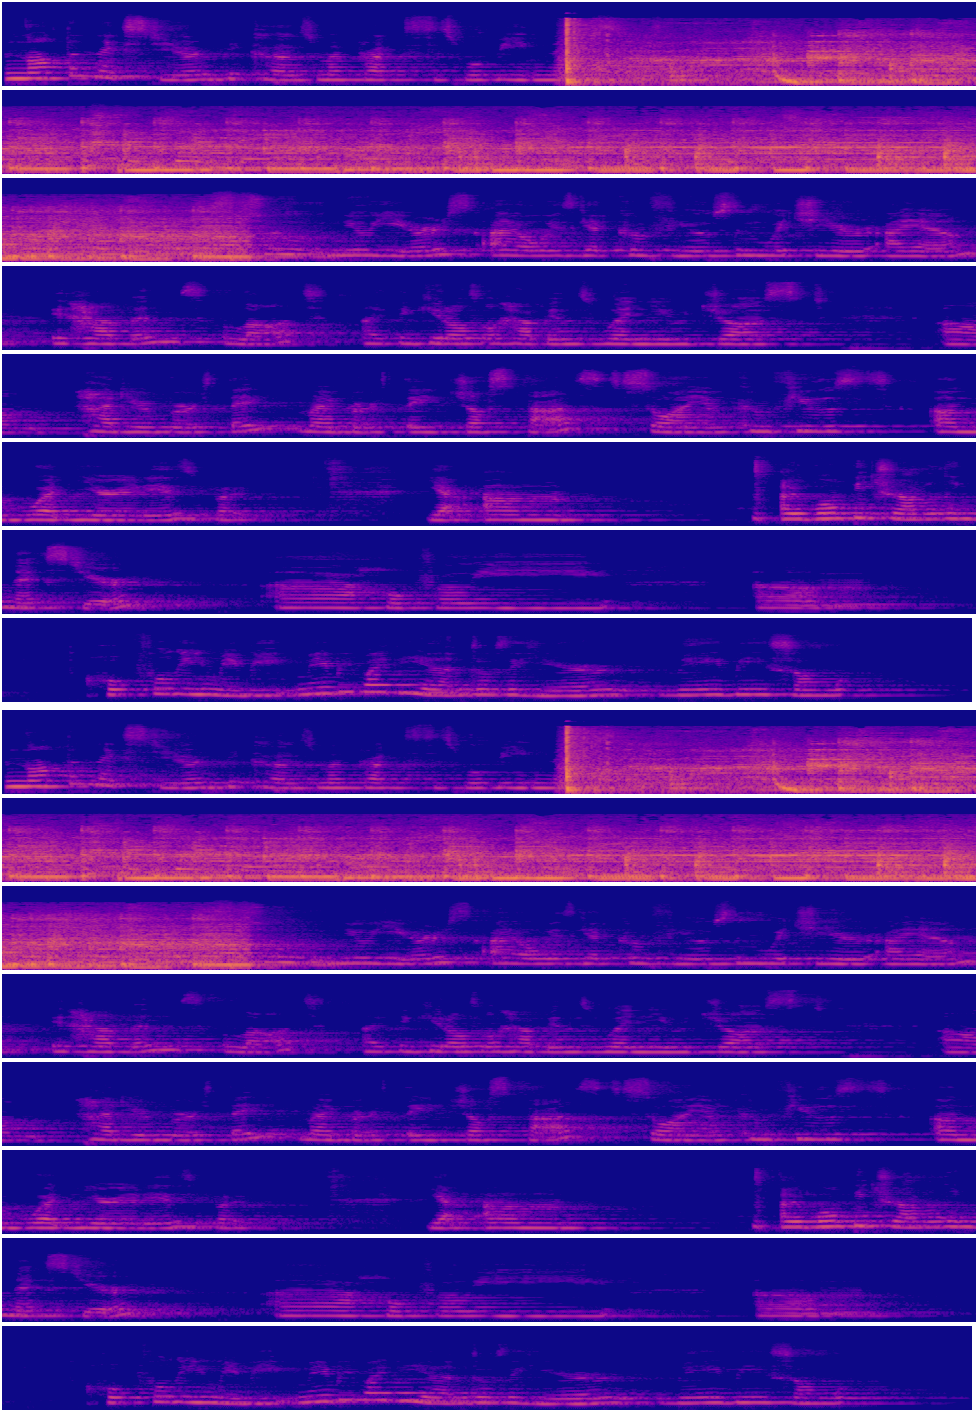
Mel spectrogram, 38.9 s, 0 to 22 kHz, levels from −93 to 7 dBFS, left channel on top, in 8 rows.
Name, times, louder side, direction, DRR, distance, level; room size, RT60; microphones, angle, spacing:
voice 1, 0.0-3.6 4.0-7.9 8.5-18.6 19.3-23.8 24.1-25.6 26.0-27.3 28.1-30.0 30.5-32.3 33.0-33.6 34.5-38.3, left 1 dB, 25° left, 1 dB, 2.2 m, -50 dB
sound 1, 2.8-11.0, right 1 dB, 5° right, 0.8 m, -31 dB
25.5 x 22.0 x 9.2 m, 1.5 s
head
